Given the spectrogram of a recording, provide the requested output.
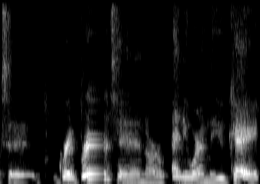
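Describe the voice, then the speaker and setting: At a moderate pace, a woman with a Canadian accent and a fairly low pitch speaks in an unremarkable speaking voice. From Canada. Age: 30s. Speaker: podcast co-host. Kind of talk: casual chat.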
